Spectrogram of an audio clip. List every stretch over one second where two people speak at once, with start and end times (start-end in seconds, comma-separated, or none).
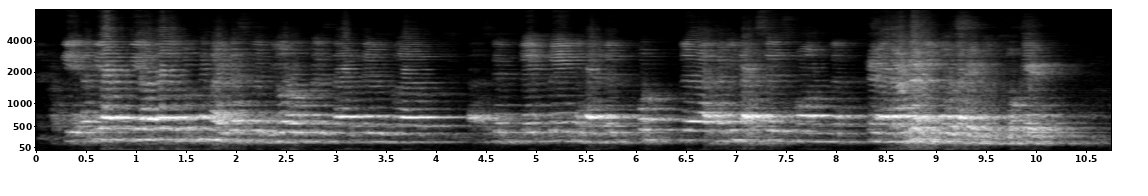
8.4-10.0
